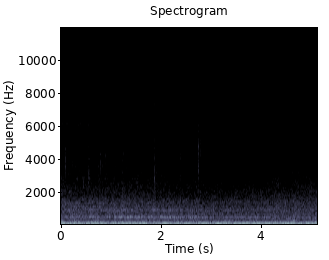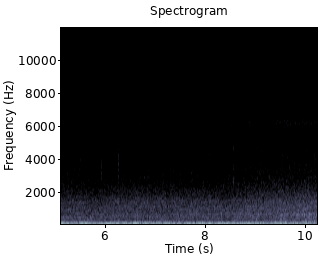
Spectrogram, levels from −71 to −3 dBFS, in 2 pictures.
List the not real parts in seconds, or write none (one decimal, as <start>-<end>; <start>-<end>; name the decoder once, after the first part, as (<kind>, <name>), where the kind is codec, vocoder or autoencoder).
0.4-5.4 (vocoder, Vocos); 6.6-7.4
